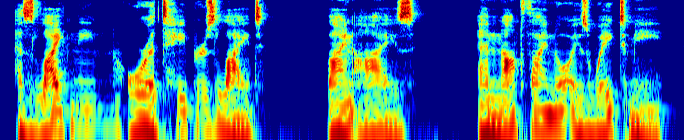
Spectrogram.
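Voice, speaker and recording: A man speaks at a very deep, low pitch and a very slow pace, somewhat breathy, in a calm, soothing tone. Long, frequent pauses break his speech, while his loudness stays very even and his intonation fairly even. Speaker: podcast host, composer and Renaissance festival performer. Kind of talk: sleep poetry reading. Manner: calm, slow, soothing.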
